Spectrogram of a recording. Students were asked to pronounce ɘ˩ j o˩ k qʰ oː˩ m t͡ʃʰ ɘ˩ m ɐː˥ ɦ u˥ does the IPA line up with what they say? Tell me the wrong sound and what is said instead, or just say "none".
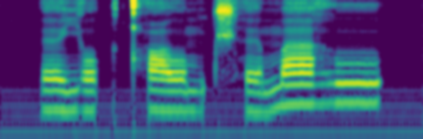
none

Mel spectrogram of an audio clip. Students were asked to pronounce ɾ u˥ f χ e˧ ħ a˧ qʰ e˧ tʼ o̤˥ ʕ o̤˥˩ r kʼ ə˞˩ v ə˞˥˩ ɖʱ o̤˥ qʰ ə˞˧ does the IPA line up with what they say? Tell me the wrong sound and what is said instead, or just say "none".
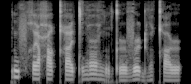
none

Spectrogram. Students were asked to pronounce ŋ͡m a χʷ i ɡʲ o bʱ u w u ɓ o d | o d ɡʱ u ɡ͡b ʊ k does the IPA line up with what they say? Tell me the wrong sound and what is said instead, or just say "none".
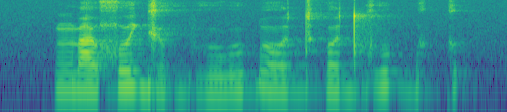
none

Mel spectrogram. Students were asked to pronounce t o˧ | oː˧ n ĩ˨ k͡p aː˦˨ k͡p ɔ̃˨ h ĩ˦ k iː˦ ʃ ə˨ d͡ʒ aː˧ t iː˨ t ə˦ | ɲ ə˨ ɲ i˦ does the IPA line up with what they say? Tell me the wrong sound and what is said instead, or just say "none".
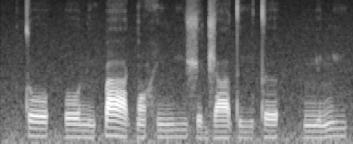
k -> ŋ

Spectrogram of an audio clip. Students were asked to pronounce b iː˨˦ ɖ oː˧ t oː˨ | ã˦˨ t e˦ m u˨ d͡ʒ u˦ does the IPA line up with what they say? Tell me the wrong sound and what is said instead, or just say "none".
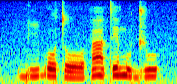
ɖ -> b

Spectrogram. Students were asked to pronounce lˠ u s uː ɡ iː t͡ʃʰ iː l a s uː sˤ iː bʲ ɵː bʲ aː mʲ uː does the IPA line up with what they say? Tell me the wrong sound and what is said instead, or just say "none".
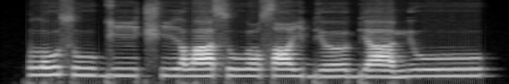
l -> lˠ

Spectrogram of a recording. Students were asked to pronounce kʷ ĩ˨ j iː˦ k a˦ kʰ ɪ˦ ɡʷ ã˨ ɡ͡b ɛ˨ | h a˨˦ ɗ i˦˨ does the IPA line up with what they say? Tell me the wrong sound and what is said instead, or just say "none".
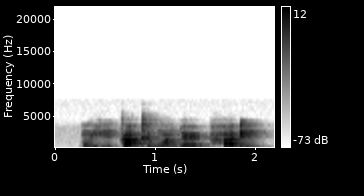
none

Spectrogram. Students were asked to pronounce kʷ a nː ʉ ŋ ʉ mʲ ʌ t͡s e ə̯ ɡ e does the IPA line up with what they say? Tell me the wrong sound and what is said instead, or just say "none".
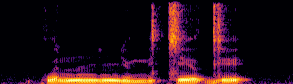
ŋ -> n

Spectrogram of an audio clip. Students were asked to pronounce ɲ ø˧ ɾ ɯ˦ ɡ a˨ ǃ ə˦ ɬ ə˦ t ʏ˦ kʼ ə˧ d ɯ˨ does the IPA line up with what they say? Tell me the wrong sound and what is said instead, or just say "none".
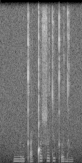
ɡ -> kʼ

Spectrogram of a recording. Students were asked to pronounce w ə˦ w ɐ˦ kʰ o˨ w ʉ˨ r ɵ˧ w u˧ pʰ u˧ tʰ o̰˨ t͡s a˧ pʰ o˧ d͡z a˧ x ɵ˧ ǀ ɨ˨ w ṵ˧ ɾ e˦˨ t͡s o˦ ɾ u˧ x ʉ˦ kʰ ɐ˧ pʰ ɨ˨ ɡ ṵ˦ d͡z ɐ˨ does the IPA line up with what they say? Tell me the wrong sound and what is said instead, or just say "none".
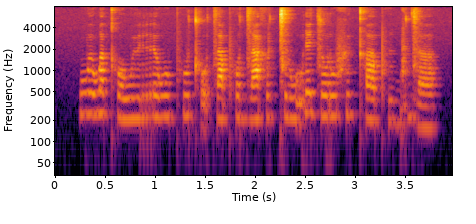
ə˦ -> ɵ˦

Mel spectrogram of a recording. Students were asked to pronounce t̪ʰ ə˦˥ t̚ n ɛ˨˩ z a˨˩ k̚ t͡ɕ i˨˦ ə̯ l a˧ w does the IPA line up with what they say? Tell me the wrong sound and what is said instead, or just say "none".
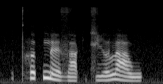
none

